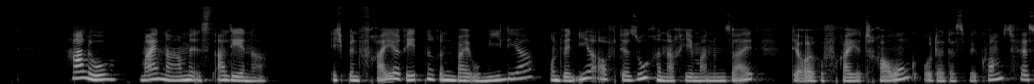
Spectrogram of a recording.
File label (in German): Stimmprobe Freude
